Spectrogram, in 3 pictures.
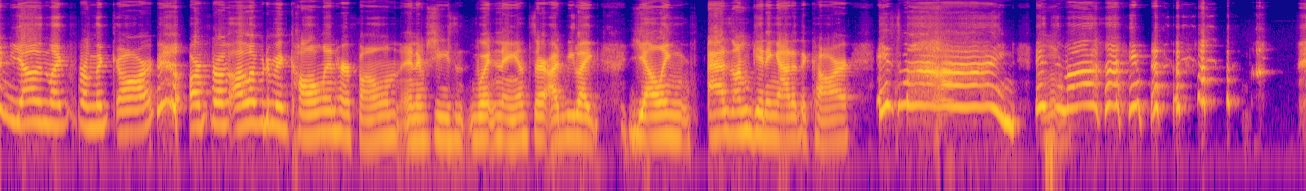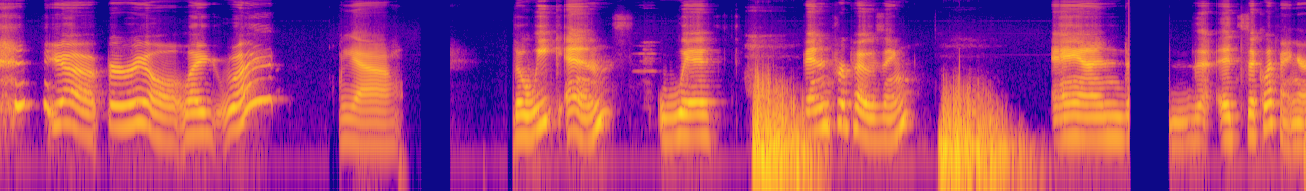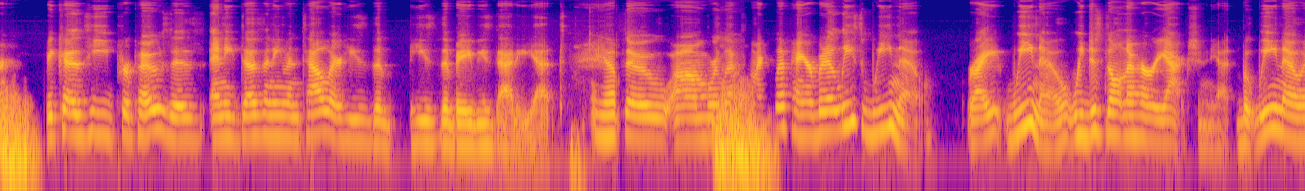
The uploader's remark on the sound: Sorry for the sound we had issues this week.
